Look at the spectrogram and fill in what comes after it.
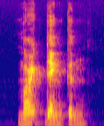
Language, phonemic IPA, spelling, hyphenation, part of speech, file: Dutch, /ˈmɑrktˌdɛŋ.kə(n)/, marktdenken, markt‧den‧ken, noun, Nl-marktdenken.ogg
- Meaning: market ideology, market thinking (ideology that favours market mechanisms)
